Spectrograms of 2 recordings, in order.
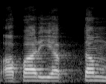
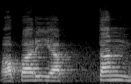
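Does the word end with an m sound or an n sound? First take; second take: m sound; n sound. First: The word ends with a closed m sound. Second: The word ends with a nasal n sound. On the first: The speaker calls it wrong. "আপনারা অনেকেই তাম অপারিয়াপ্তাম বলেছেন" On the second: The speaker calls it right. "আমি এখানে অনুস্বরে অপারিয়াপ্তান দিয়েছি"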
